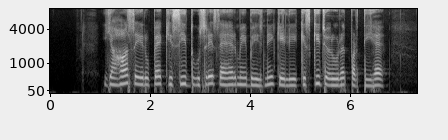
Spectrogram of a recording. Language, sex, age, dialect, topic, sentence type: Hindi, female, 25-30, Hindustani Malvi Khadi Boli, banking, question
